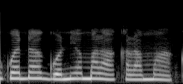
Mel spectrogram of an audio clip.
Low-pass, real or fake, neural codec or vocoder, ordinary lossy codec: 7.2 kHz; real; none; none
